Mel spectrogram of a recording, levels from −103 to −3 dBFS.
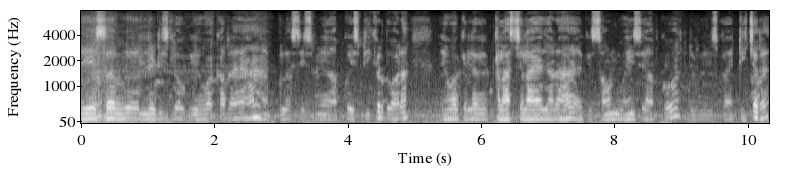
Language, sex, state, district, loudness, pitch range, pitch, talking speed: Hindi, male, Bihar, Lakhisarai, -24 LUFS, 125-140 Hz, 130 Hz, 180 wpm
